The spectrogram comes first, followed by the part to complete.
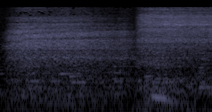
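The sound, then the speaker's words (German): A deep, airy breath drawn in, a broad rushing hiss that swells, briefly dips, then continues as a second long inhale without any talking. “Wir atmen jetzt mal alle tief ein”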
